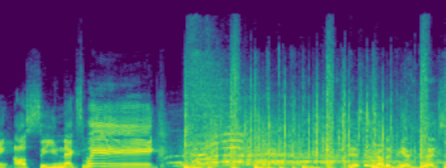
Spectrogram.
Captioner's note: cheering and clapping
